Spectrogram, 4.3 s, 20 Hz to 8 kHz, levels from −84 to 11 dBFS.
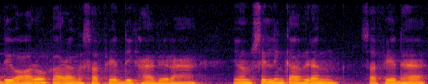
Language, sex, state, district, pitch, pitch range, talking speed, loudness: Hindi, male, Jharkhand, Garhwa, 145 Hz, 140-155 Hz, 210 wpm, -13 LUFS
